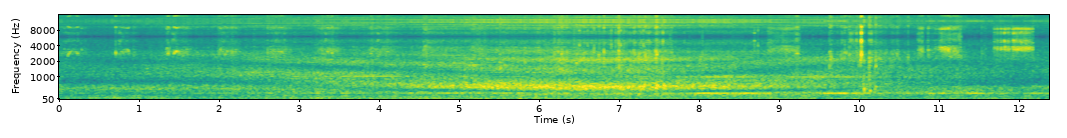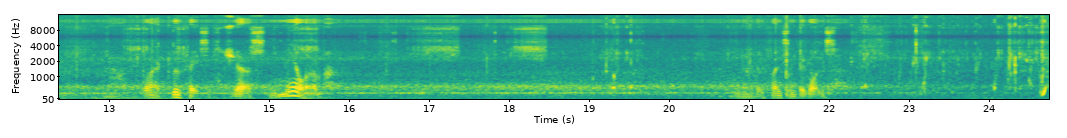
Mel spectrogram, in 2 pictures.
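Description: A hooked trout splashes at the water's surface.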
